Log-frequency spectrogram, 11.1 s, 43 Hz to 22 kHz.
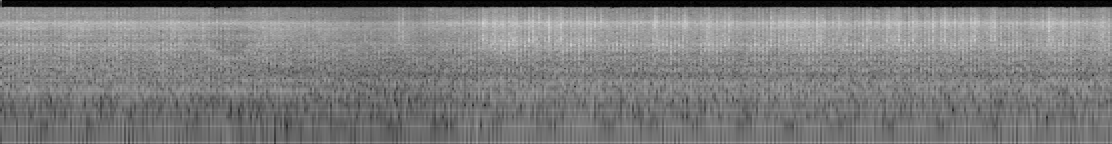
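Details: High-mileage car (605,000 km in 9 years) at idle with a constant fast metallic rattle from the rear of the engine, present at first start whether cold or warm; the sound changes with the clutch. Cause unconfirmed.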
